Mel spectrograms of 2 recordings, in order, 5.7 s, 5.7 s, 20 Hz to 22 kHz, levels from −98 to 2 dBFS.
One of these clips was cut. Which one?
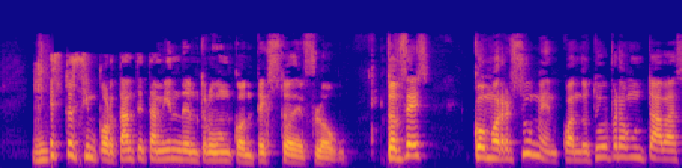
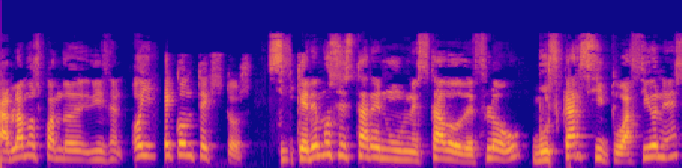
second; 2 cuts; at 2.2 s, 4.4 s

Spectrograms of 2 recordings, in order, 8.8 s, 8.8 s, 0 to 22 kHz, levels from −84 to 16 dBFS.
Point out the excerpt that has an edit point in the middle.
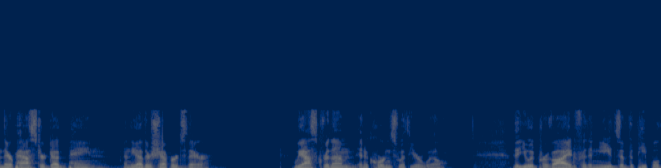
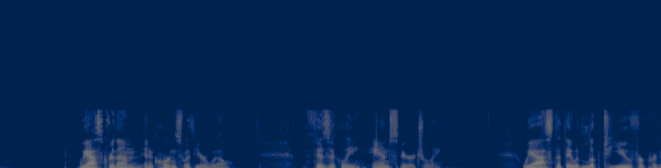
second; 1 cut; at 3.9 s

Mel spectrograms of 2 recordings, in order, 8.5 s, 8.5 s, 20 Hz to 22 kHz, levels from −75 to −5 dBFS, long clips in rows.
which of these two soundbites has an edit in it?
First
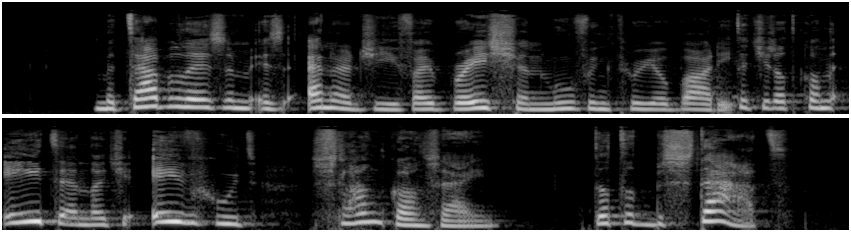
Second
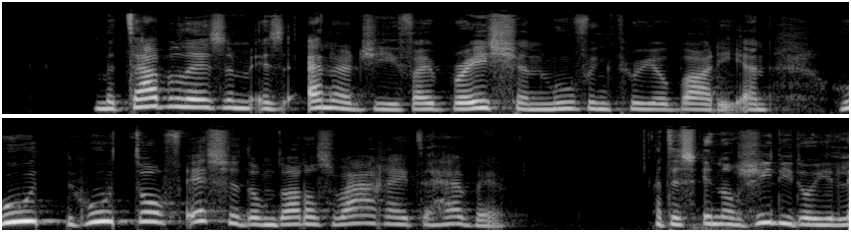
first; 2 cuts; at 3.6 s, 7.1 s

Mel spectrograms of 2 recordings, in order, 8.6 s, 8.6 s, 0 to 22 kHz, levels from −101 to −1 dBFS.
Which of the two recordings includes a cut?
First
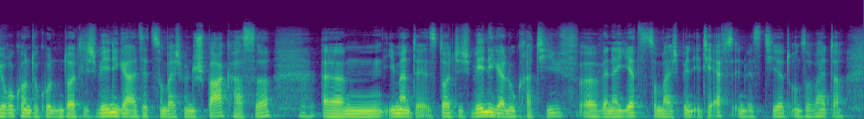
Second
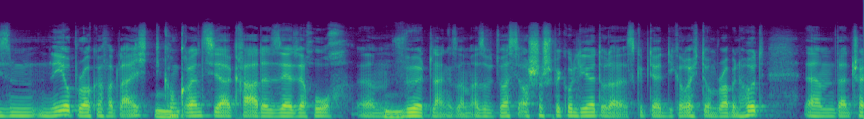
first; 1 cut; at 4.1 s

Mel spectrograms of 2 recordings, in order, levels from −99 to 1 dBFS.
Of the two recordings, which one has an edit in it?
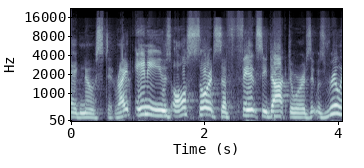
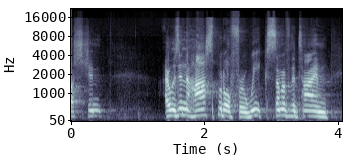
first; 1 cut; at 0.9 s

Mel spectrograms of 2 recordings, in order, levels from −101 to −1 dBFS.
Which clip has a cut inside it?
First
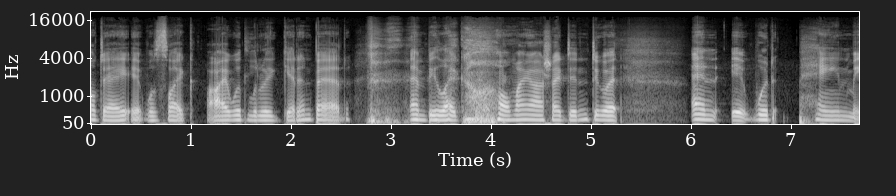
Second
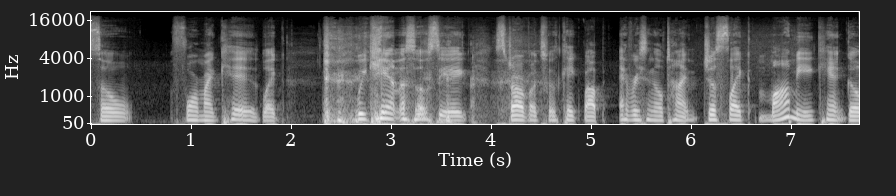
second; 1 cut; at 1.7 s

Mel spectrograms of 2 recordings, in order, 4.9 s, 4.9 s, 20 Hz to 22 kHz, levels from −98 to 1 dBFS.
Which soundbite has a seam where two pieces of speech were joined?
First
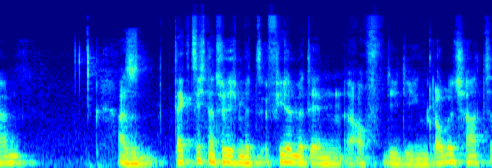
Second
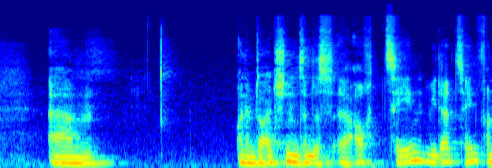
first; 1 cut; at 1.7 s

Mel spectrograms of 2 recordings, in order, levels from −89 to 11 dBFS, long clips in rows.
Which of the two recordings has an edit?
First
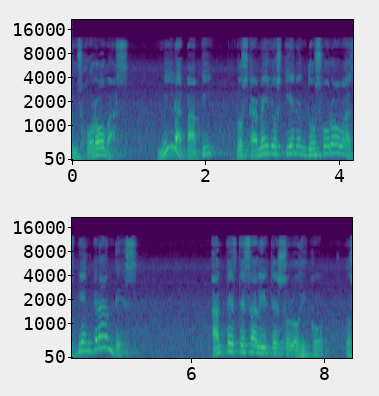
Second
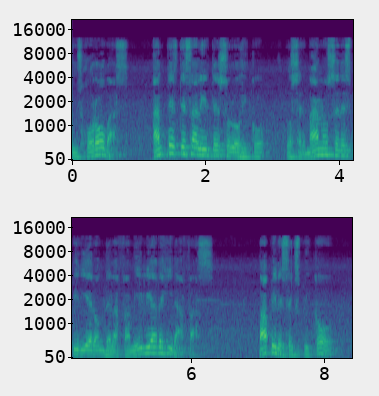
second; 1 cut; at 1.1 s

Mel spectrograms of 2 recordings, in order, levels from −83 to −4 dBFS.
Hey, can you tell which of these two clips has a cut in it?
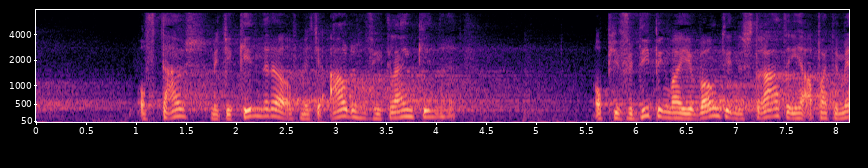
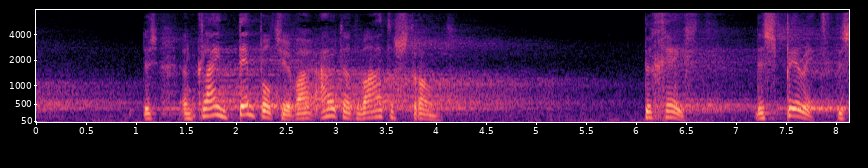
first; 1 cut; at 1.0 s

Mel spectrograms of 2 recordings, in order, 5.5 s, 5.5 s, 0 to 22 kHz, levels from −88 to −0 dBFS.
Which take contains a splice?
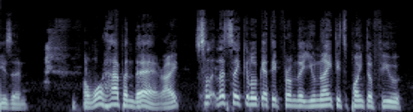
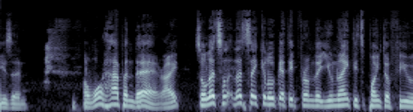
first; 1 cut; at 2.6 s

